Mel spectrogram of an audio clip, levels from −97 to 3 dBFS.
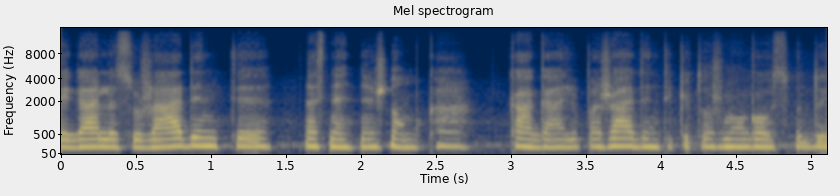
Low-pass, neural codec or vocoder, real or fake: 14.4 kHz; autoencoder, 48 kHz, 32 numbers a frame, DAC-VAE, trained on Japanese speech; fake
